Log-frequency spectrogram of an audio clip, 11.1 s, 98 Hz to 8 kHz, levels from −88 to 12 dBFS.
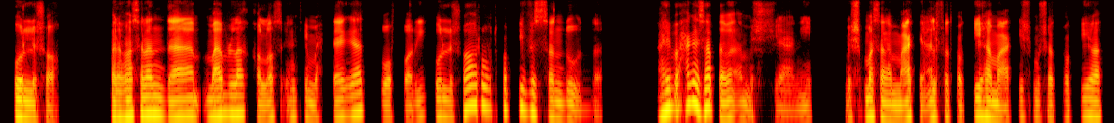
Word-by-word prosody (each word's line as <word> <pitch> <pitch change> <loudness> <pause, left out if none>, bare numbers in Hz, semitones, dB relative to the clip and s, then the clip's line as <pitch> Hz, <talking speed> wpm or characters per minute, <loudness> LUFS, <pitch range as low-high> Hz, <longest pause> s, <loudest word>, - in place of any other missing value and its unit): كل 105 -4 +4
شهر، - - -6 0.5
فده 100 -1 +3
مثلًا 125 +2 +4
ده 115 +1 +6
مبلغ 125 +4 +3
خلاص 105 +1 -3
أنتِ 110 +1 -10
محتاجة 110 +8 0 0.2
توفريه 95 +3 -5
كل 115 -2 -2
شهر 185 - +1
وتحطيه 170 -1 -4
في 150 - -9
الصندوق 105 - -2
ده، 80 - -17 0.6
هيبقى 160 +4 +3
حاجة 195 +1 +3
ثابتة 165 -11 +2
بقى، 100 -1 -2
مش 90 +1 -12
يعني 85 +2 -11 0.3
مش - - -4
مثلًا 110 -4 +2
معاكِ 95 +4 +4
1000 105 +3 -3
تحطيها، 115 +1 +1
معاكيش 100 +4 -2
مش 100 -1 -8
هتحطيها، 110 +3 -3
110 Hz, 160 wpm, -25 LUFS, 100-120 Hz, 0.6 s, ده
